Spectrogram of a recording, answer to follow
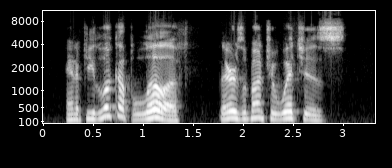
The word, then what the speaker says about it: Lilith: Now, in verse 14, when it mentions the screech owl, Hebrew word, and basically in English you pronounce it Lilith, L-I-L-I-T-H.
